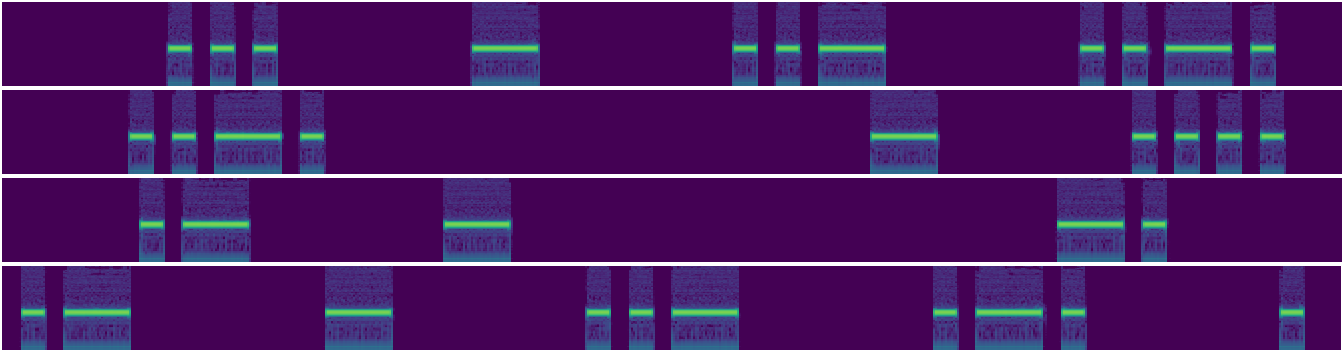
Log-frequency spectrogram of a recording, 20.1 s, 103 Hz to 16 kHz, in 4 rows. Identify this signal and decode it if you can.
Morse code, heard as a keyed tone, about 15 wpm, spaced as for 8 wpm, 1000 Hz. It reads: STUFF THAT NATURE
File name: qotdfiles / 8wpm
